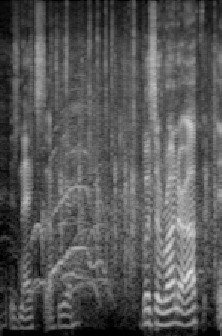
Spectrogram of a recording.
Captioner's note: applause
